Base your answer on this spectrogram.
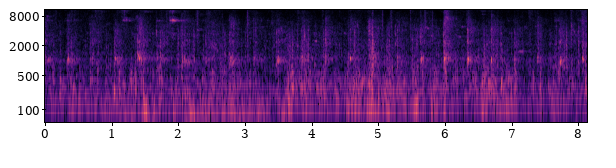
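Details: Cobbled street in Spain, traffic-free, as a horse pulls a carriage: repeated ringing clip-clop of hooves at a brisk pace, some strikes doubled, above a deep continuous rumble of rolling wheels and occasional squeaks.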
